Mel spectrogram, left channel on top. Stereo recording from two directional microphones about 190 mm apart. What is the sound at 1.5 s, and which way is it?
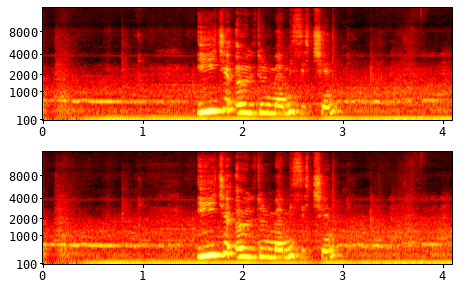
A woman's voice, 15° right (ahead or behind).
